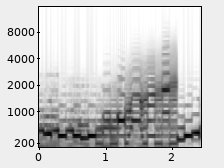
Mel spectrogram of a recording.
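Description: Electronic techno music: a synthesizer plays a fast arpeggio of short stepping notes. A brighter, distorted layer swells over it in the second half and cuts off suddenly at the end.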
